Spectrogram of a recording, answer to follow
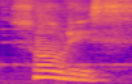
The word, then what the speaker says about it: সৌরিস: তাহলে first step আমরা pronunciation বা উচ্চারণ করব সৌরিস। এখানেও দেখতে পাচ্ছি যে শেষের সউন্ড বা তালক বসটা পুরোপুরি উচ্চারিত হয়নি। অর্থাৎ সৌরিস। এমনি বলছি না সৌরিস অর্থাৎ স সাউন্ড শুধু উচ্চারিত হয়েছে এজন্য শেষে আমরা সসন্ত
